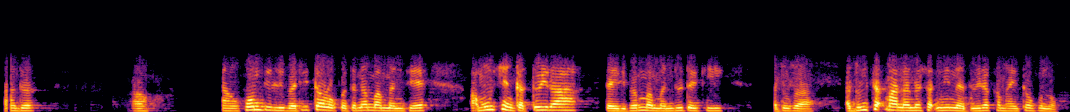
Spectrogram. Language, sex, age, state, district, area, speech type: Manipuri, female, 60+, Manipur, Imphal East, rural, conversation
